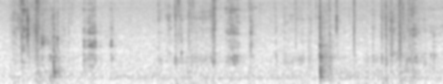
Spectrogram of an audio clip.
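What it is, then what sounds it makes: Bar of soap being shaved with a knife. A metal utility knife shaves curls from the edge of a palm-sized, solid, round white bar soap with a ribbed pattern. The result is a series of soft, dry crunching and scraping cuts with a bright, crisp hiss, marked by a sharper, louder slice near the four-second mark against a quiet background.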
